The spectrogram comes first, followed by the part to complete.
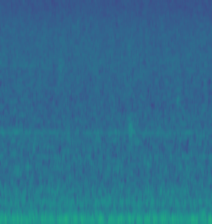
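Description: Steady background noise: an even hiss with a low, constant hum underneath, and no distinct event.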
